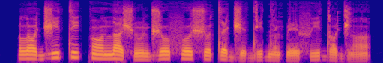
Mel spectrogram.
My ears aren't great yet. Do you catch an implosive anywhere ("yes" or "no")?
no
